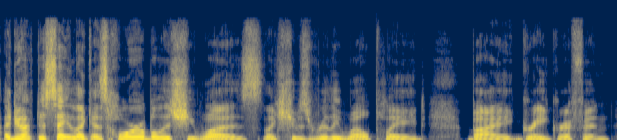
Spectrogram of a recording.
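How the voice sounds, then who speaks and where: A man's voice: medium pitch, expressive, normal speed, no echo, studio quality. A man co-hosting a podcast, talking through a review in a casual, conversational way. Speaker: podcast co-host.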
